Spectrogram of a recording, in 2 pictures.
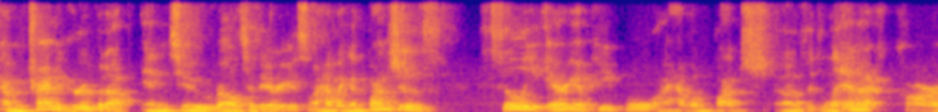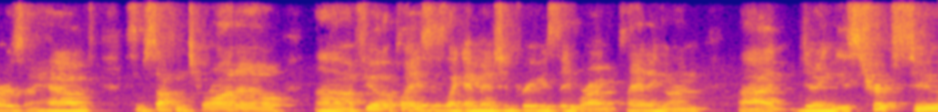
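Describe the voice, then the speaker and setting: A man answering viewer questions on a casual livestream, rambling and relaxed with many fillers, his voice a little hoarse. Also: fairly high pitch, roomy sound, rough recording. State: slightly hoarse, losing his voice.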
